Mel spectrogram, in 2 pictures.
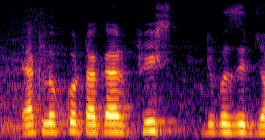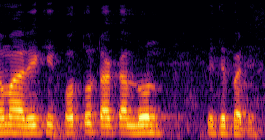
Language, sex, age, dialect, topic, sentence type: Bengali, male, 25-30, Northern/Varendri, banking, question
